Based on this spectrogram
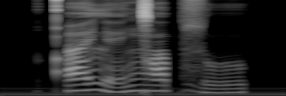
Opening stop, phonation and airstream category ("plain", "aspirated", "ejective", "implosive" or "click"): ejective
